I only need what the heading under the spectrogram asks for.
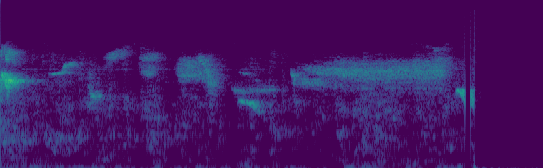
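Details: Forest oriole, known locally as kepodang hutan, kept as a lure for songbirds; high whistled and slurred notes, some falling and some sustained, ending abruptly after three and a half seconds.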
